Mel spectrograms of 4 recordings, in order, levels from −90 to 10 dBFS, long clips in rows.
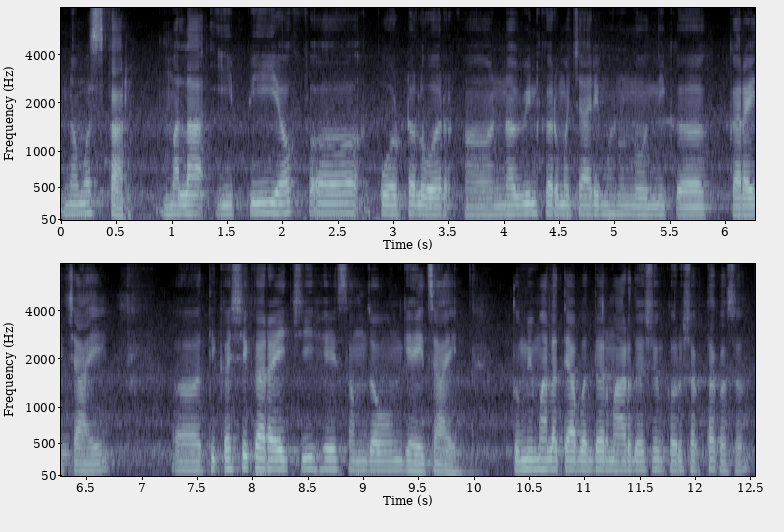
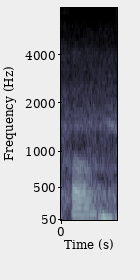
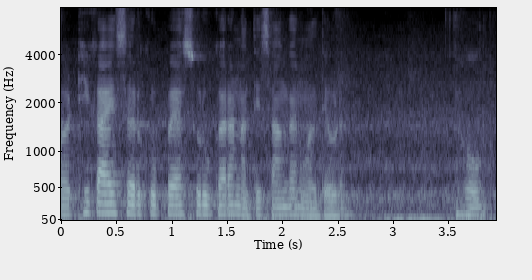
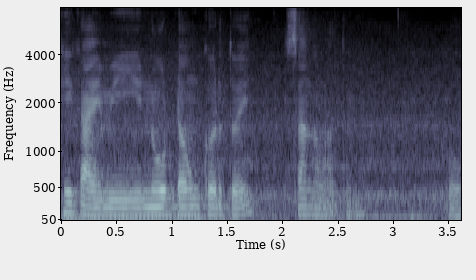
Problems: none marked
